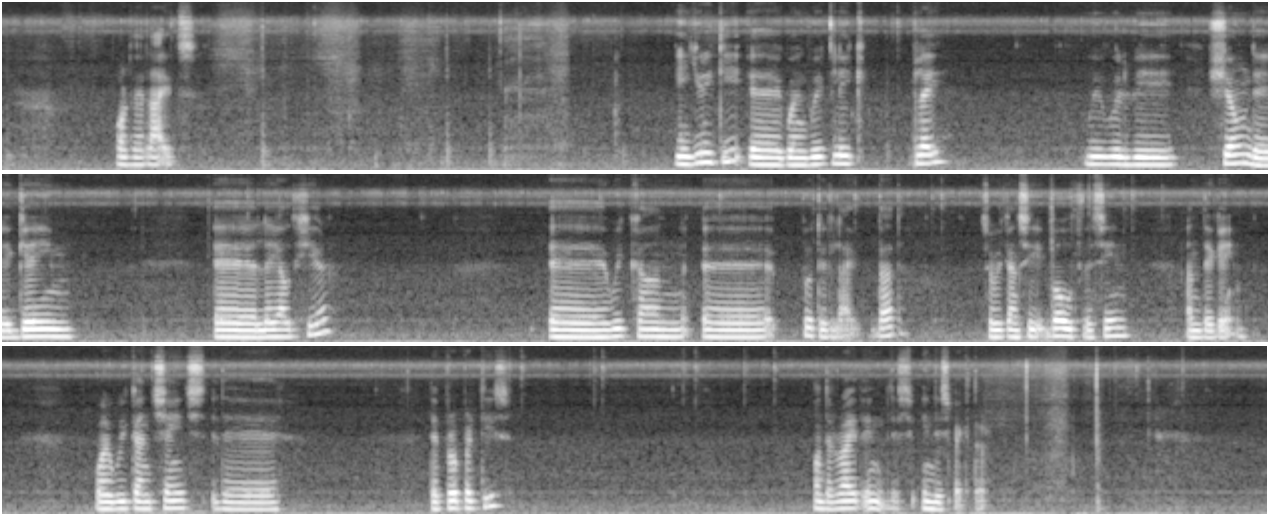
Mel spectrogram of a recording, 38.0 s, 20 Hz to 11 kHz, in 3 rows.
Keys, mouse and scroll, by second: 1.7 click, 3.1 click, 8.9 click, 18.7-19.8 drag, 20.8 click, 22.1 click, 23.3 right click, 23.9 click, 26.7 click, 30.4 click, 31.2 click, 32.1 click, 32.8 click, 36.5 click.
